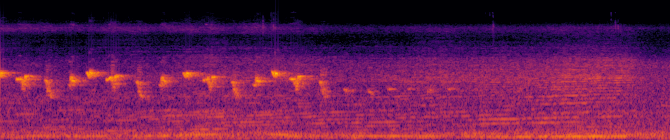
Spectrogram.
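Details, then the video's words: Sooty-headed bulbul in full voice, calling a rival: a quick run of about ten short, bright, bubbling notes with slight downward slurs over three seconds, then fading into quiet background hum. "crucukan gacor memanggil lawan"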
